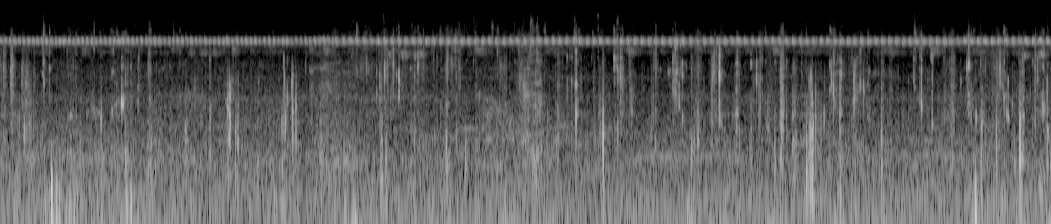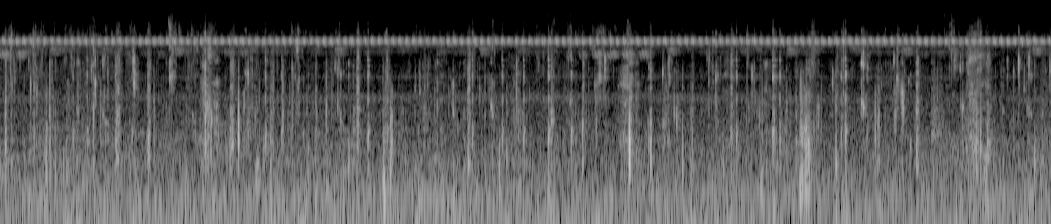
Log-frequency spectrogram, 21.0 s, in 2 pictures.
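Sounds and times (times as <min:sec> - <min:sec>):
chewing and lip-smacking: 0:00.0 - 0:21.0.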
